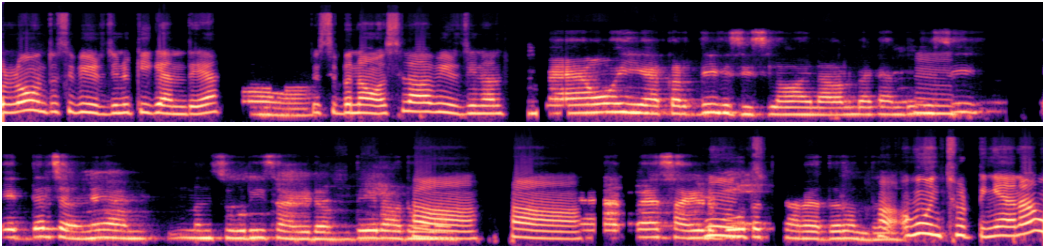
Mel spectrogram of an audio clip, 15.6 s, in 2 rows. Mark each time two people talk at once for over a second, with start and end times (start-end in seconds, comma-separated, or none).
none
